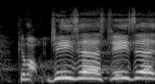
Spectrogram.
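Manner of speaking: mock very high, raw, raspy excited cheering shout. Telling of Jesus arriving, voicing the crowd waving palm branches, retelling a crowd yelling. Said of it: "They're yelling".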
